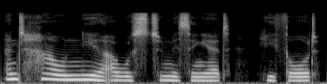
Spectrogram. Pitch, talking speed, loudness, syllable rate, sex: 200 Hz, 185 wpm, -16 LUFS, 3.8 syllables/s, female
